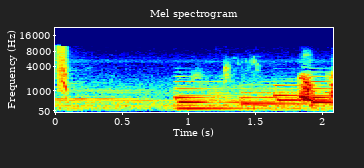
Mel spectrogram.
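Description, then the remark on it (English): A downstairs dog barks at a cat a few times in short, sharp, moderately loud bursts, with no one talking over it. “the downstairs dog, is barking at Mr. Minsky's all-night cat”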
